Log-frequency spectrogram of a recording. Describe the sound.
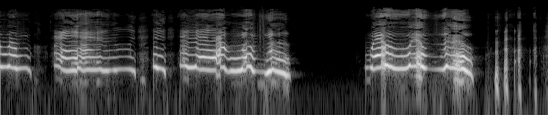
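A dog howls and moans in drawn-out, wavering bursts, rising and falling almost like speech, as if saying 'I love you', with a pause in between and a few short sharp sounds at the end.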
